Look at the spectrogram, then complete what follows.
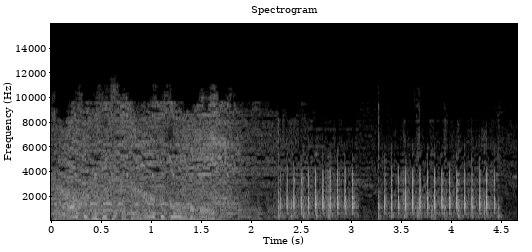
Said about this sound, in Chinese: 这个声音像是绯红金刚鹦鹉吗？No，那是一只啄木鸟。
